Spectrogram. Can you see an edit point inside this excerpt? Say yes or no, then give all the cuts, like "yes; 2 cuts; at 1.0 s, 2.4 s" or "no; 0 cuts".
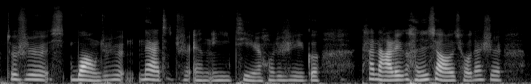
no; 0 cuts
